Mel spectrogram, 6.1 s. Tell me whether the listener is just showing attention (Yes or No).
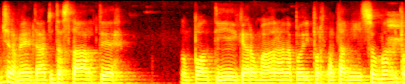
Yes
